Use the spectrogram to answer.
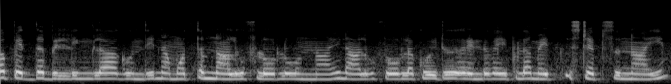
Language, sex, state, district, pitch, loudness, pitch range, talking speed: Telugu, female, Andhra Pradesh, Guntur, 255 Hz, -20 LUFS, 250-270 Hz, 160 wpm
